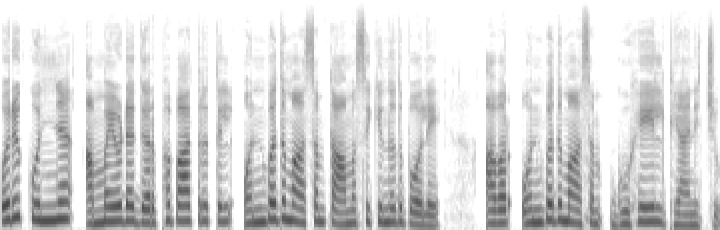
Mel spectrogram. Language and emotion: Malayalam, neutral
